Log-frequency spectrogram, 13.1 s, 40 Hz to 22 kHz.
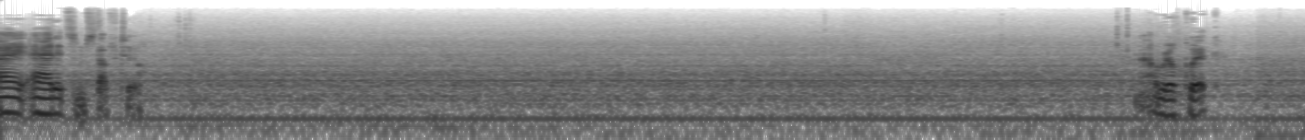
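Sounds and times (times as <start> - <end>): appliance hum with hiss: 0.0 - 13.0.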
